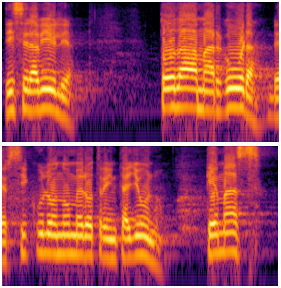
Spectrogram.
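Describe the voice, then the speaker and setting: A man's voice: a little high, moderate pace, a little mellow, clear, resonant tone. A man preaching a Bible lesson, putting questions to the congregation, calling them brothers, and answering himself. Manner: calls listeners "hermanos". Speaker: minister. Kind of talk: sermon, Bible teaching with slides. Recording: long reverb of a large hall.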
